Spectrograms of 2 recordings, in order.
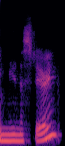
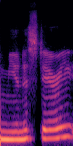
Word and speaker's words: Munisteri: x by munisteri myself and i have a website munistery it's a long last name it's pronounced like monastery m-u-n-i-s-t-e-r-i dot org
